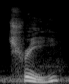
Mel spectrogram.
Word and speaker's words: three: use over a radio three is pronounced as tree five is pronounced as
